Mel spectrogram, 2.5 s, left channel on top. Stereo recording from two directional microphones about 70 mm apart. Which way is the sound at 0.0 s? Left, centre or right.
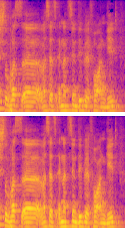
Right.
